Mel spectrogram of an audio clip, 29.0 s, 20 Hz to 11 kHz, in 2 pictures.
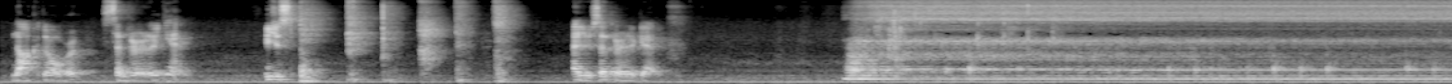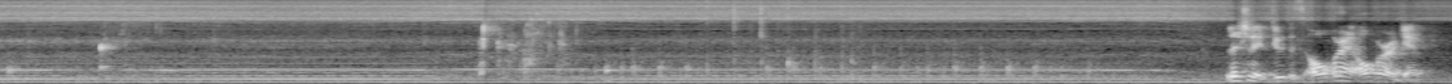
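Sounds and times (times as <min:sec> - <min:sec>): pottery wheel motor whine: 0:08.4 - 0:29.0.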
